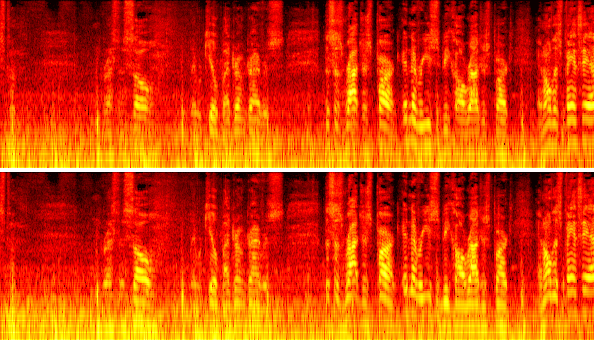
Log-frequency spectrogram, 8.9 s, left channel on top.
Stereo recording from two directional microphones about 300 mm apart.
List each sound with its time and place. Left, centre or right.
1.6 s speech: centre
